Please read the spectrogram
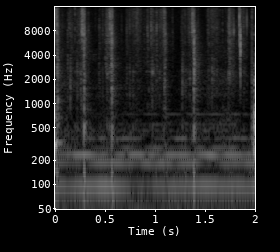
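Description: Tarot cards being shuffled and handled: a run of light, irregular clicks and flicks. Under them runs soft background music with a steady low drone.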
